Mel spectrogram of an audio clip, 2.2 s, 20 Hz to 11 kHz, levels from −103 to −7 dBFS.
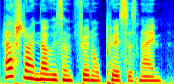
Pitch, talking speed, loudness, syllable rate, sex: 200 Hz, 220 wpm, -17 LUFS, 5.4 syllables/s, female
